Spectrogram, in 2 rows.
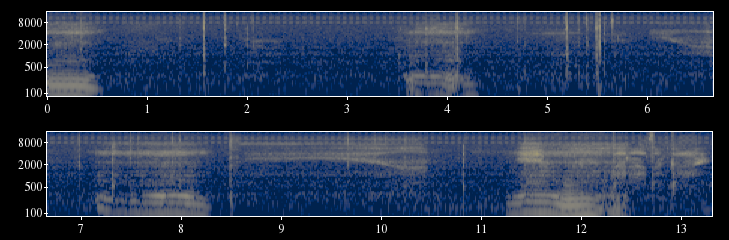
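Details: Adult woman snoring in her sleep at night: low, rattling snores on each breath in, about 15 a minute, with quiet pauses between them; typical sleep snoring in a quiet room.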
